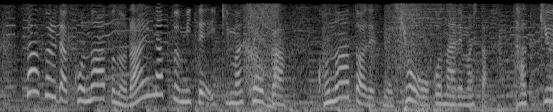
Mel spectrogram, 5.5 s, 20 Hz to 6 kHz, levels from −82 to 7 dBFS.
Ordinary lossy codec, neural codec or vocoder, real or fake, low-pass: none; none; real; 5.4 kHz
